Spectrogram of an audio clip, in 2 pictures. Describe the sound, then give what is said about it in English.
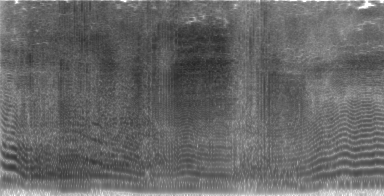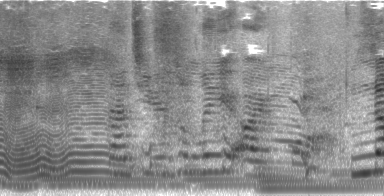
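A child blows a long, wobbling raspberry with the lips, imitating a fart during a guessing game of whose fart it is, the buzzy sound rising and falling for several seconds with small voiced bits mixed in. “Like, let's make fart noises and try to figure out whose fart is it.”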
